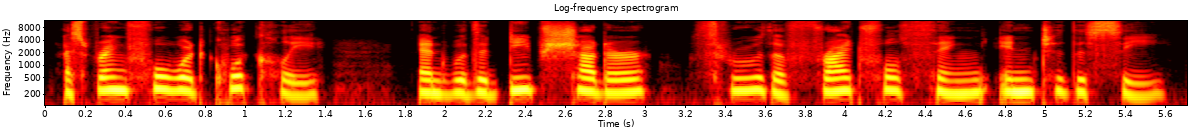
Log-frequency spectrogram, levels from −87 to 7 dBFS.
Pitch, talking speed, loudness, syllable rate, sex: 230 Hz, 170 wpm, -17 LUFS, 4.4 syllables/s, female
